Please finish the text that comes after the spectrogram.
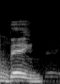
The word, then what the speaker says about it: abeng: If you go to Ghana right now and say abeng, they might say aben.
